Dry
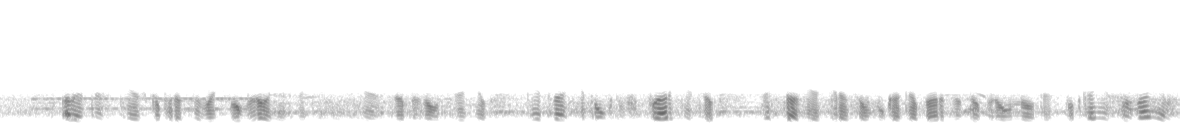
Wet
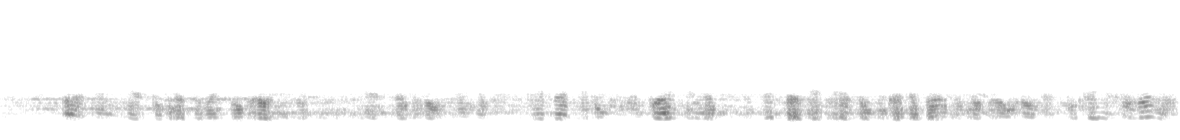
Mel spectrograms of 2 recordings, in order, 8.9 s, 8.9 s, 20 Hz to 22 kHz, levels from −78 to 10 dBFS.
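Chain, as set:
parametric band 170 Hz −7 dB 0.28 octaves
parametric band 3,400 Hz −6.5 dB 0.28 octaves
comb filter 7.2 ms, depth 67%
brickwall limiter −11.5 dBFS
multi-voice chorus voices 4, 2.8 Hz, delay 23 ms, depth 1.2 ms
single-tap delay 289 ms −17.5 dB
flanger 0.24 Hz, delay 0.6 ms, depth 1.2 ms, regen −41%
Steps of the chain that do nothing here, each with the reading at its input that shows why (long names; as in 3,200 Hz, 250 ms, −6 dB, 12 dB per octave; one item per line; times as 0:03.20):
parametric band 170 Hz: nothing at its input below 480 Hz
parametric band 3,400 Hz: nothing at its input above 1,600 Hz
brickwall limiter −11.5 dBFS: peak of its input −17.0 dBFS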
